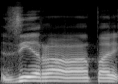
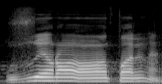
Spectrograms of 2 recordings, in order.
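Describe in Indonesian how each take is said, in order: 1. Konsonan pertama diucapkan dengan bibir biasa, tidak membulat. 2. Konsonan pertama diucapkan dengan bibir dimonyongkan dan membulat. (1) "Kalau biasa ihdina zirat, ziratal, itu zai" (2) "Tapi muncung"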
